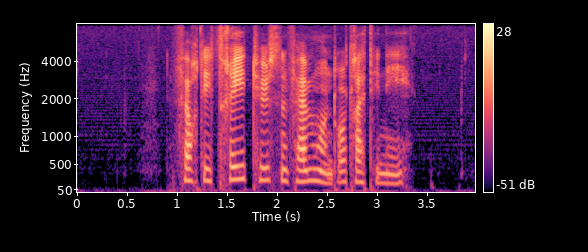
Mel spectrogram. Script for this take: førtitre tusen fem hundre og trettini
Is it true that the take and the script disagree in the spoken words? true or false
false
